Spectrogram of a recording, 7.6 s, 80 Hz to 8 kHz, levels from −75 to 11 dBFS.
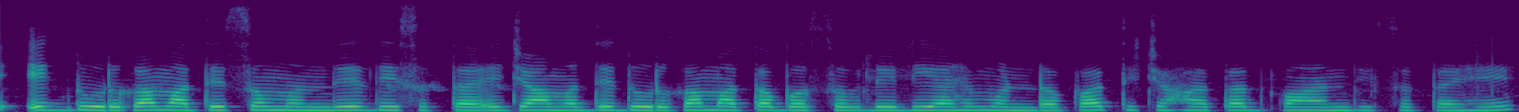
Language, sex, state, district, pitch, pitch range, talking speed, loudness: Marathi, female, Maharashtra, Pune, 240 Hz, 235-245 Hz, 140 wpm, -19 LUFS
